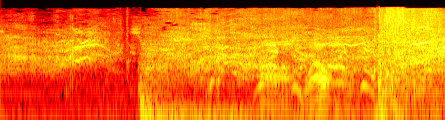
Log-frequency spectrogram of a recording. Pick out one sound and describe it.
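A creature shrieks and clicks.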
